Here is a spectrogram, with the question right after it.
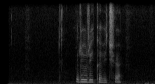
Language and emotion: Russian, neutral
